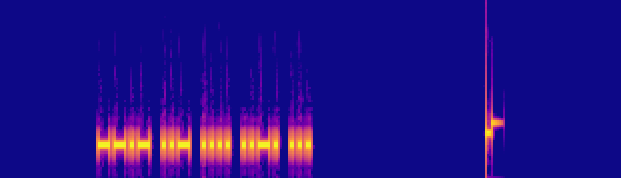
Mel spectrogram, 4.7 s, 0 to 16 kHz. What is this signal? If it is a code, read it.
Morse code, heard as a keyed tone, about 38 wpm, 700 Hz. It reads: QUHFS
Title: Code Groups - 5 Letters - 40wpm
